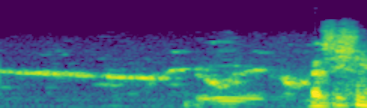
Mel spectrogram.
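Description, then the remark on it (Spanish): A steady, wavering high whistle like a siren, coming from a water pipe, holds for about a second before a voice speaks over it and a louder burst of noise cuts in. “No más que era una cañería.”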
